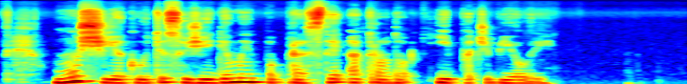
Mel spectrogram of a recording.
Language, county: Lithuanian, Alytus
